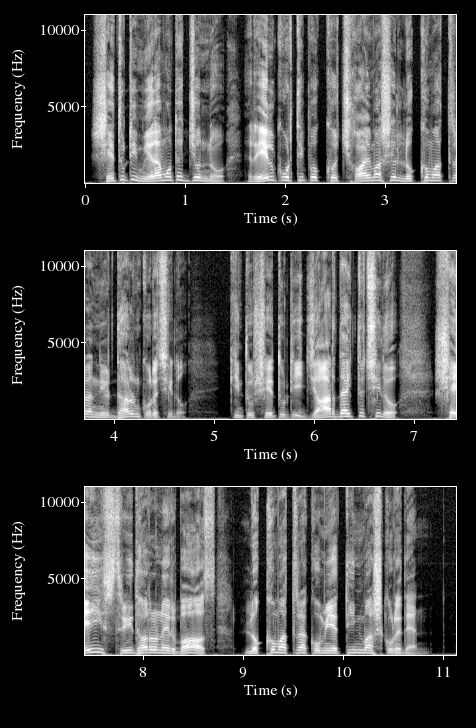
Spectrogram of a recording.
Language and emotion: Bengali, neutral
